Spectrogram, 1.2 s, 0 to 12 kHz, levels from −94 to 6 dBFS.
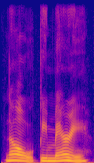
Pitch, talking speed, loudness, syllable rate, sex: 205 Hz, 150 wpm, -14 LUFS, 4.0 syllables/s, female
